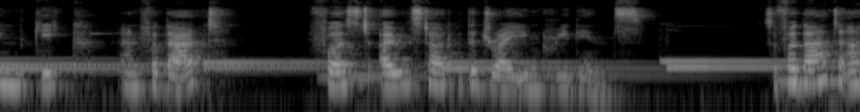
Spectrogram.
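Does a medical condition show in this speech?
No.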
